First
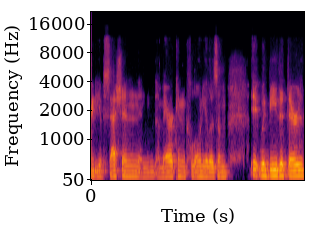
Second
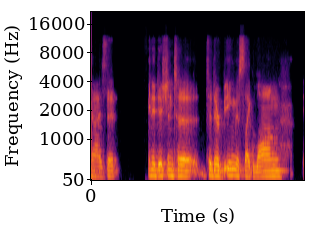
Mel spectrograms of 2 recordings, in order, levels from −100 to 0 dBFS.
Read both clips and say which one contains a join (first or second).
first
